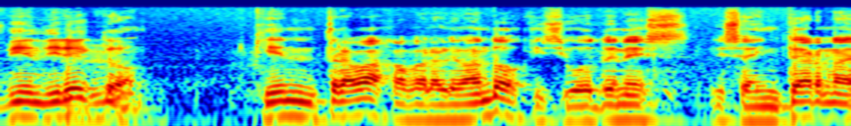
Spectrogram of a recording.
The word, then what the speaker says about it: Lewandowski: Con B corta, Lewandowski. No, trata de no pronunciar la W.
